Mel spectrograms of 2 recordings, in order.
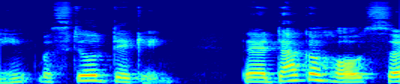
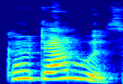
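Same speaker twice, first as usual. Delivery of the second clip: high, loud command; ordered; 9 semitones higher, 9 dB louder than usual. Acted. Mister Fox commanding his family to dig down, loud order. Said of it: "ordered Mister Fox".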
